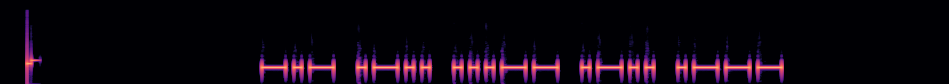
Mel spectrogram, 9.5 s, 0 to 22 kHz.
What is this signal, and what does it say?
Morse code, heard as a keyed tone, about 15 wpm, 700 Hz. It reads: KL3LJ
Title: USA Call Signs - 5 Characters - Repeated 2x - 15wpm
